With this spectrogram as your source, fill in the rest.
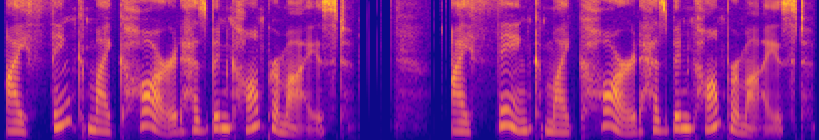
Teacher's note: Notice the stress on think and compromised.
